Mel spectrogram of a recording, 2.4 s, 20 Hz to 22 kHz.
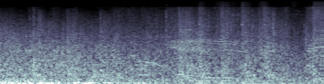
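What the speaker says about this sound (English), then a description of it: "Both anti-tank guns hit the bleeding wall instead of the Panther." Anti-tank gun fire from the video game Company of Heroes 2, a dense burst of battle noise with booming low rumble and crackling shots packed together, steady and loud throughout with a voice faintly underneath.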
